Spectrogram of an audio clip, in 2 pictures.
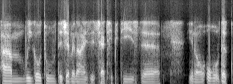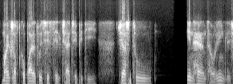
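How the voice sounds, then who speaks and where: A man speaks at a moderate pace with a very deep, low pitch and a non-native accent. His intonation is monotone and flat. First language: not English. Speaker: webinar co-host, security professional. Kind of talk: webinar panel discussion.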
